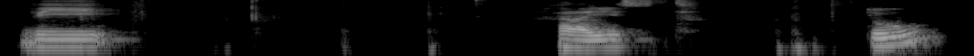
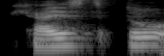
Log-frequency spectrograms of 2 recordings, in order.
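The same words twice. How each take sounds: First: Dicting slowly with long pauses; palabra por palabra. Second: Said in the usual way. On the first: Shown as a demonstration. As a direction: say each word separately, as if writing it out. Escribe la pregunta palabra por palabra. (palabra por palabra, con pausas largas)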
